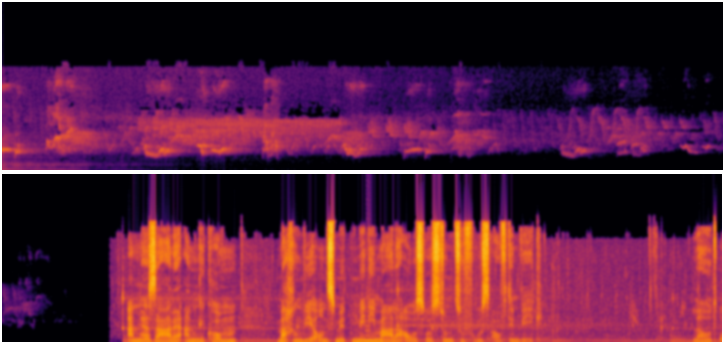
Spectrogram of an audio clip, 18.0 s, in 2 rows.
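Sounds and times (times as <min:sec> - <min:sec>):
songbirds chirping and singing: 0:00.0 - 0:06.2, 0:07.0 - 0:09.5, 0:13.3 - 0:18.0.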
